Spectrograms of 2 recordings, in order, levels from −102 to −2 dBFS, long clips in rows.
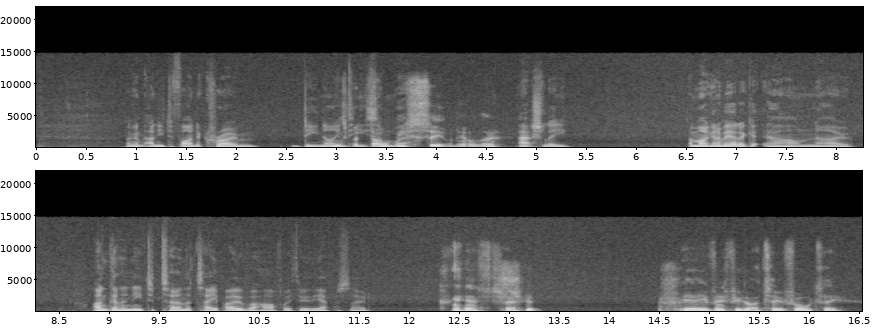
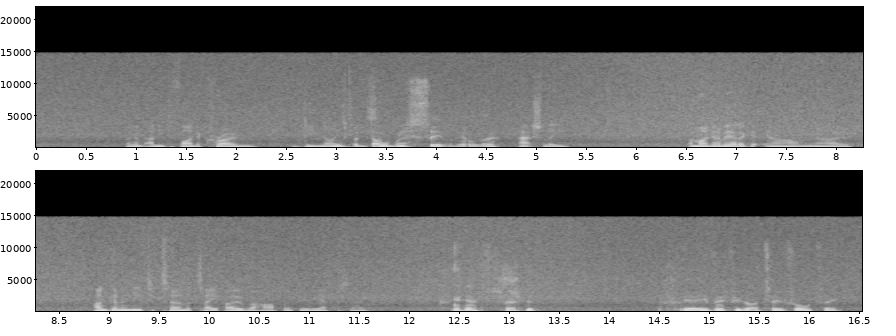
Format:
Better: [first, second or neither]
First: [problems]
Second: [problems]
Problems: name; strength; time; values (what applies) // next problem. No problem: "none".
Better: first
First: hiss; faint; throughout; 25 dB below the speech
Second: hiss; loud; throughout; 8 dB below the speech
